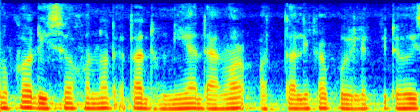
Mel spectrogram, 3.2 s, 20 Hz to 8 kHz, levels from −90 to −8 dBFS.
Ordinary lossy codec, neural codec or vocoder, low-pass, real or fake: MP3, 48 kbps; codec, 16 kHz, 8 kbps, FunCodec, trained on Chinese and English, 25 frames a second; 7.2 kHz; fake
